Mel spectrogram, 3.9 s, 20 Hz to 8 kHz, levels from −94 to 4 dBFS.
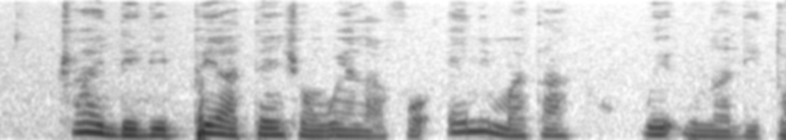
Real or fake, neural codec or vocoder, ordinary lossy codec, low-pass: real; none; none; none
